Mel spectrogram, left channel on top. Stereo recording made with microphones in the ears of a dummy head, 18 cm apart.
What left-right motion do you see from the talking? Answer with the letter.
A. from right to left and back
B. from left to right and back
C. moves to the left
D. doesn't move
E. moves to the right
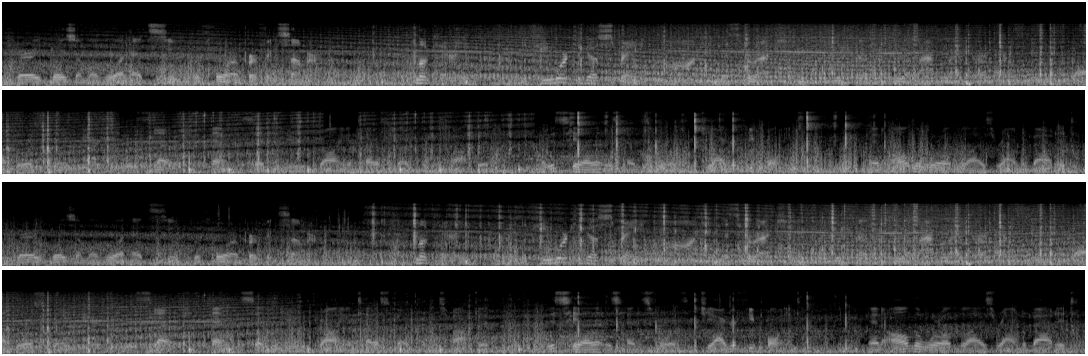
E.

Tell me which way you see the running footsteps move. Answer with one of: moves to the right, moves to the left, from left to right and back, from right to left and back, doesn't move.
moves to the left.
